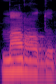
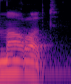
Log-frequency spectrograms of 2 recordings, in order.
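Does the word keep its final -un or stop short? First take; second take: keeps -un; stops short. First: The word ends with a full -un syllable. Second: The word stops short on the final d. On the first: The reading continues without stopping. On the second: The reader stops on this word. "ওয়াকফ করলে মারাদ"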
